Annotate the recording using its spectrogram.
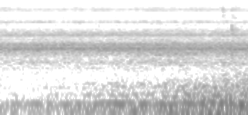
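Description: Near silence: room tone with a faint low rumble that grows slightly louder.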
